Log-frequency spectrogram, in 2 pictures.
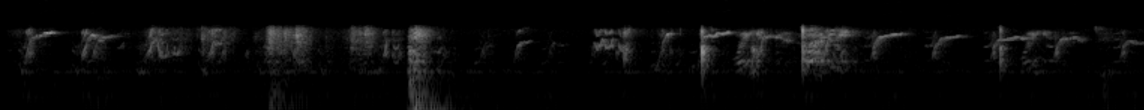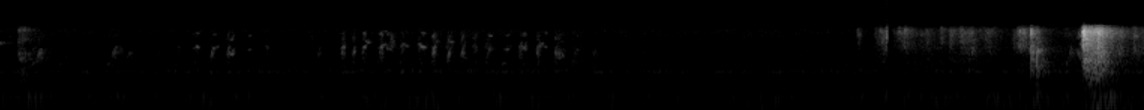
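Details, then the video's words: Hungry pet guinea pigs calling: rapid series of loud, squealing, rising whistles, overlapping in dense bursts at the start, quieter chatter in the middle, then another loud burst at the end, with some rustling. "Starving Guinea Pigs"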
